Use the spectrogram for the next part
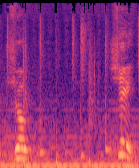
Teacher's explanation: Letter J, just like letter G, sounds like ZH, as in the word measure.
